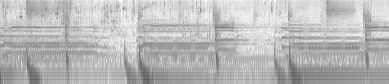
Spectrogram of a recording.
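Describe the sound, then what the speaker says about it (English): Liquid splashes and trickles in a few short bursts as a cocktail is dump-poured over crushed ice close by, with a wet, dribbling quality and quiet pauses between. "So I'm gonna dump pour this onto our crushed ice."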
